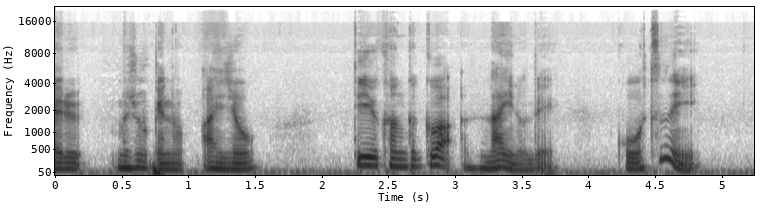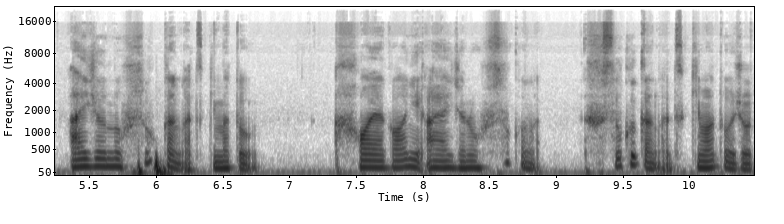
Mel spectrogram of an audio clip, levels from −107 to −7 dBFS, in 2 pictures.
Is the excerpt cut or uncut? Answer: uncut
